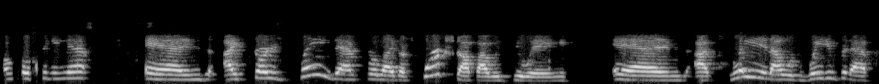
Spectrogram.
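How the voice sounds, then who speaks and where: Woman instructor, lively anecdotal panel talk, a touch high, thin phone-like call sound. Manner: animated storyteller, quick asides. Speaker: pole dance instructor. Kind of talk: casual panel discussion. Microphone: video call. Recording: tinny phone-like video call audio.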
